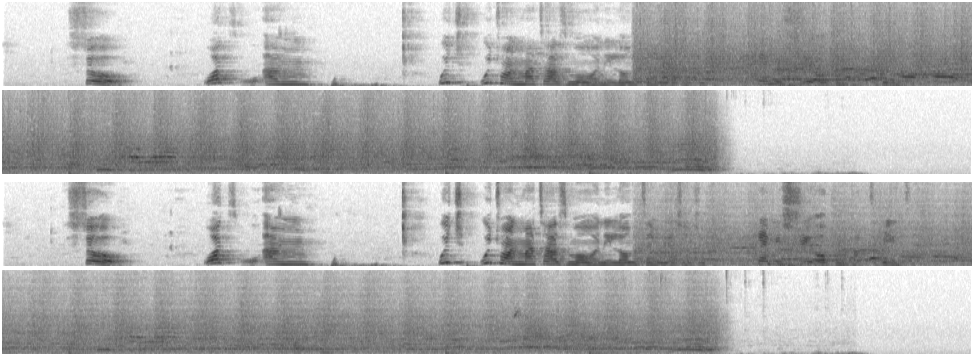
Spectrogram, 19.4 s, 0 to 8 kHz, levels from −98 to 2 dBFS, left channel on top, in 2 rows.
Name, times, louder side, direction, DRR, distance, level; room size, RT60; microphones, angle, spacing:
voice 1, 0.7-1.3 2.0-3.4 3.7-3.8 4.4-7.1 7.5-9.2, right 4 dB, 80° right, 9 dB, 1.2 m, -31 dB
sound 1, 6.3-16.9, left 3 dB, 50° left, 1.9 m, -31 dB
voice 2, 12.4-13.8 14.4-15.1, right 3 dB, 60° right, 4 dB, 2.1 m, -45 dB
21.5 x 14.5 x 2.7 m, 0.36 s
head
